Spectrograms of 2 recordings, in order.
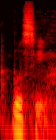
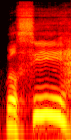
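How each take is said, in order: First: Said in the usual way. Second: Much higher and louder, mock-sing it; high mock echo. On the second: [name] teasing himself about his theory, high and loud.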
